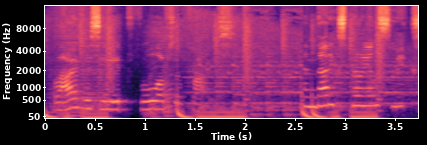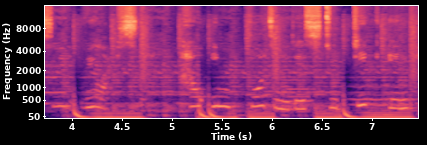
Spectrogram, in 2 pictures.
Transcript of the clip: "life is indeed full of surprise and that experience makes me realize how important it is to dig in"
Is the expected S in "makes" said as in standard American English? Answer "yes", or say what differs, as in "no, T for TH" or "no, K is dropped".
yes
